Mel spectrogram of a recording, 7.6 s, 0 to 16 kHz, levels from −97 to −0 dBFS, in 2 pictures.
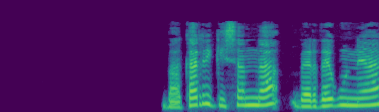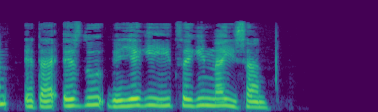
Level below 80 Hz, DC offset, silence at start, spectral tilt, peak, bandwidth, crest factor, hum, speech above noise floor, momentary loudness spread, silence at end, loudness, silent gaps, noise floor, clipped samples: -74 dBFS; under 0.1%; 1.65 s; -5 dB/octave; -4 dBFS; 8 kHz; 20 dB; none; over 68 dB; 7 LU; 1.1 s; -22 LUFS; none; under -90 dBFS; under 0.1%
